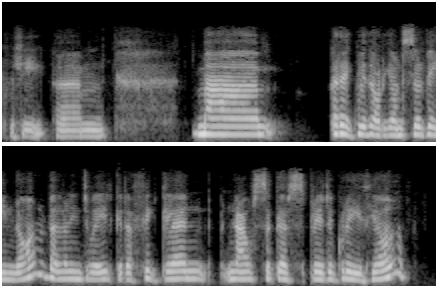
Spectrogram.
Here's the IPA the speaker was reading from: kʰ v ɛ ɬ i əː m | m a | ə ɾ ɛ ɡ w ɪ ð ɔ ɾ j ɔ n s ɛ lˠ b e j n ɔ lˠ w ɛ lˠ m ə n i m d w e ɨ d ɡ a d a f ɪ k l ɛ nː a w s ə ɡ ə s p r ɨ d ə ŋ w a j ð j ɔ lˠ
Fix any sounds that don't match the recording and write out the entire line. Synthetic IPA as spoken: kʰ v ɛ ɬ i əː m | m a | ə ɾ ɛ ɡ w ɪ ð ɔ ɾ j ɔ n s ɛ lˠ v e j n ɔ lˠ v ɛ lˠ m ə n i n d w e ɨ d ɡ ə d a f ɪ ɡ l ɛ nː a w s ə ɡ ə s p r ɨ d ə ɡ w e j ð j ɔ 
